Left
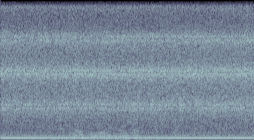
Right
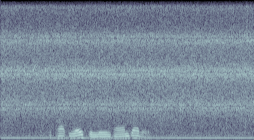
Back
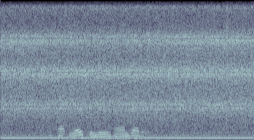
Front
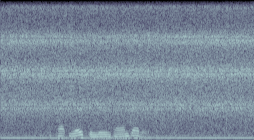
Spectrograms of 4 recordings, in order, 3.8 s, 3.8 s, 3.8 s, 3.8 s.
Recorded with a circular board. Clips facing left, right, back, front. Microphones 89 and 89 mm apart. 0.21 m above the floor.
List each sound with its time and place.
0.7 s a man speaking: 80° right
